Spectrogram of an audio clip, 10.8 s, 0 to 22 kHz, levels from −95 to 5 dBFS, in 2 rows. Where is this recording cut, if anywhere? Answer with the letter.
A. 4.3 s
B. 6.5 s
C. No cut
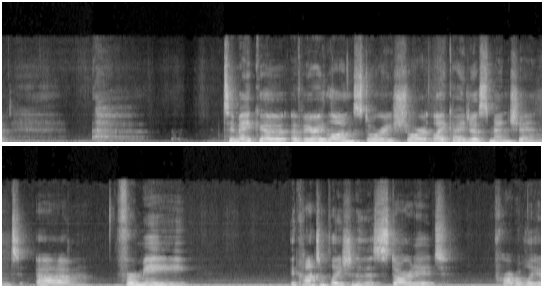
B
